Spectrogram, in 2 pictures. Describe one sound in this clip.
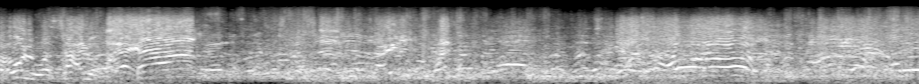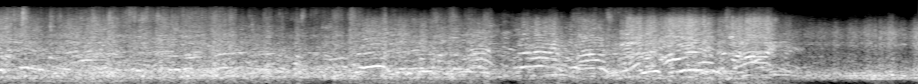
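A crowd of men shouts and clamours close by.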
